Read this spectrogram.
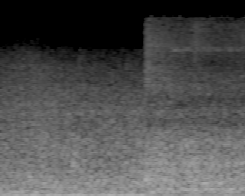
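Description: Traffic rumbles in a city street.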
